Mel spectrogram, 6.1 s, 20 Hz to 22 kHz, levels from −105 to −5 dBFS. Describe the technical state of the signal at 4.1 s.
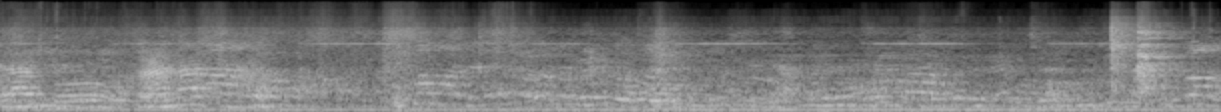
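At 4.1 s, as throughout the clip, the audio was likely squeezed through Opus compression at a low rate, around 24 kbps, which leaves band-filling noise that makes tones rough and grainy while full bandwidth extends to about 20.3 kHz.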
